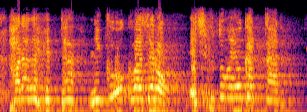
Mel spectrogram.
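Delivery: high mock whine of selfish prayer; whiny complaining. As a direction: whine like a spoiled Israelite in the desert.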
